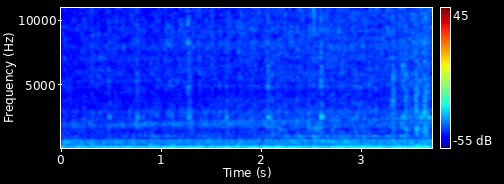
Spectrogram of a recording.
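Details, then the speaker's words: 2008 Mercedes SL550 after power steering damper replacement, warm after about 15 minutes of driving, power-braked to 1200 rpm: smooth quiet engine hum with no growl, grind or vibration; problem resolved. "And it's nice and quiet, just like what an SL550 should sound like. So no growling, no grinding, none of that."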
